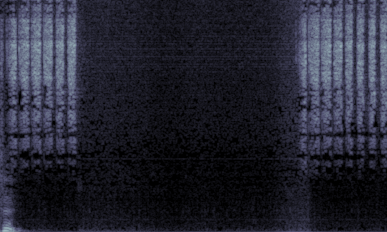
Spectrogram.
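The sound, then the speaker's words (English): A broad-winged bush katydid sings in rapid trains of short, high, raspy pulses: one burst, about two seconds of near silence, then another burst. “That's the broad-winged bush katydid that I understand.”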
